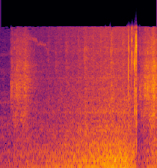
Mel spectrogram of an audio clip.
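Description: Press-room background noise: a low rumble and hiss that swells steadily louder over the pause, with a brief click near the end.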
